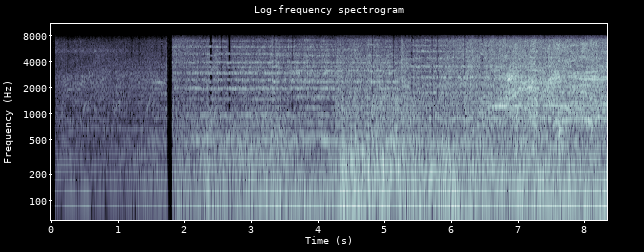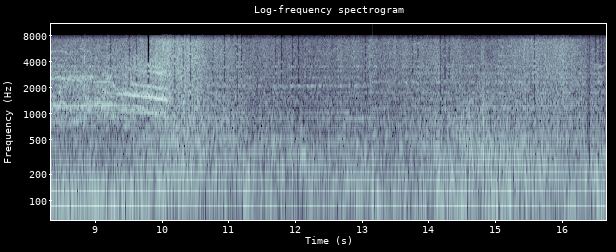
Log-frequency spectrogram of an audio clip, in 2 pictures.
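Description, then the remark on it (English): A loud, continuous storm of roaring wind and churning waves begins abruptly after a brief quieter start, with thin whistling or creaking tones rising through the middle. No one speaks. “The storm is upon us.”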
